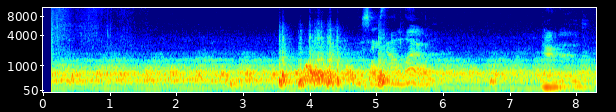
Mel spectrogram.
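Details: Fetal heartbeat on Doppler at 16.5 weeks of pregnancy: rapid whooshing pulses, broken by louder scraping bursts as the baby moves and the heartbeat is lost.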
